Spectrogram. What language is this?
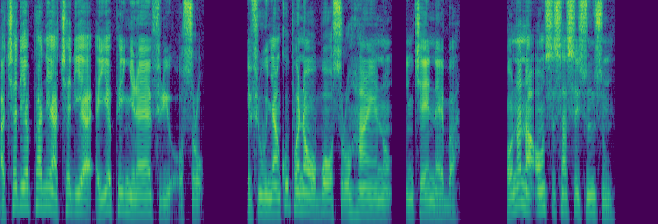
Akan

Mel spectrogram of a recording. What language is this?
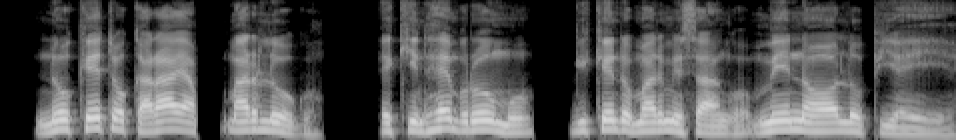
Luo (Kenya and Tanzania)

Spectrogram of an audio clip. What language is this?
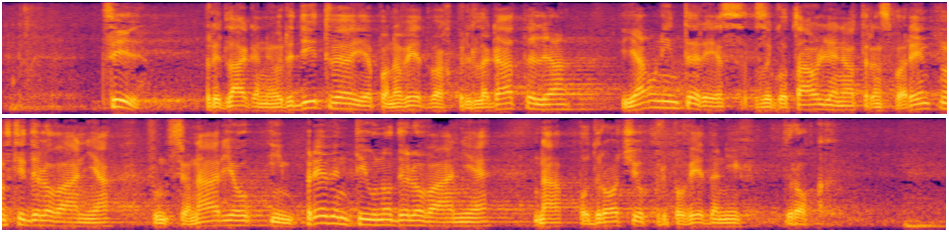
Slovenian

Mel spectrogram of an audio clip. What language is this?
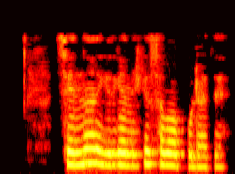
Uzbek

